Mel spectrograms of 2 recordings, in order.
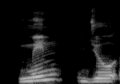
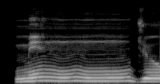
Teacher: ശേഷം ജ എന്നുള്ള അക്ഷരം വന്നാൽ ആ നൂനിനെ നമ്മൾ അവ്യക്തമായി ഉച്ചരിക്കും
